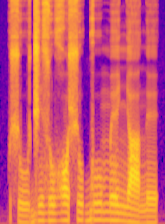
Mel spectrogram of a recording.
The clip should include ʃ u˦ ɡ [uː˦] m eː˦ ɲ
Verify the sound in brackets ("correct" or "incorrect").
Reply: correct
